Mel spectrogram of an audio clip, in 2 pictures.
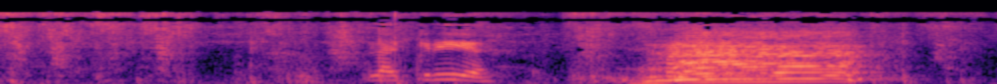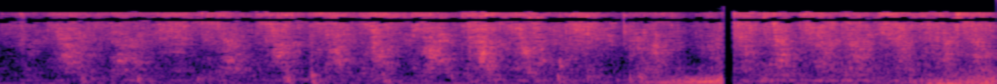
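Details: At milking in the El Salvador countryside, Holstein cows kept with their calves: a brief wavering call around two seconds in, then a strong, rich moo swelling and fading over about a second and a half, with faint barn sounds afterward.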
